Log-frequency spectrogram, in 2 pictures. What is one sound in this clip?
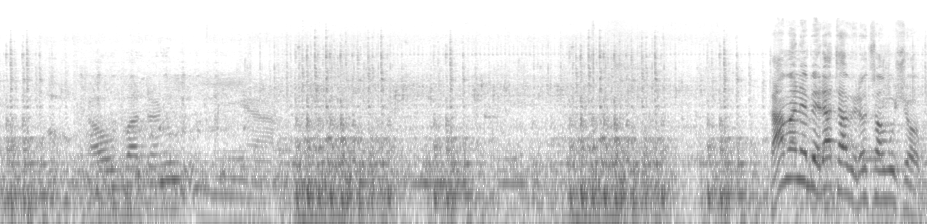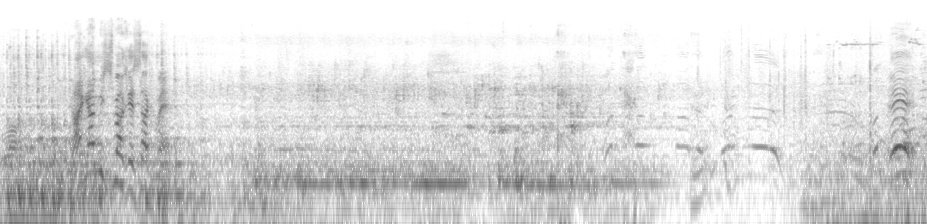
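A man speaks gruffly nearby.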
